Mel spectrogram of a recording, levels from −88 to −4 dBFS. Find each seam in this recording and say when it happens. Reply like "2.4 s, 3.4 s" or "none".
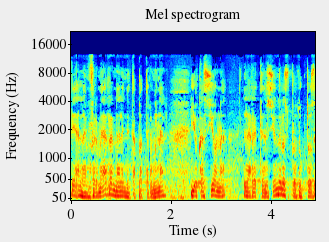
2.4 s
